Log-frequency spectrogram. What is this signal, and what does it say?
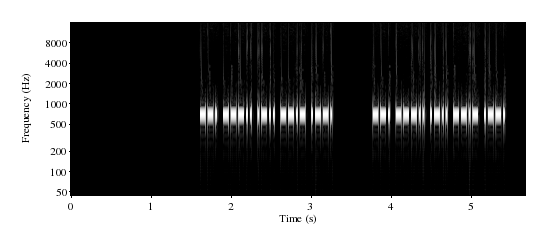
Morse code, heard as a keyed tone, about 50 wpm, 700 Hz. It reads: G8LQP G8LQP
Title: DXCC-100 Call Signs - 5 Characters - Repeated 2x - 50wpm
